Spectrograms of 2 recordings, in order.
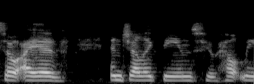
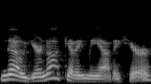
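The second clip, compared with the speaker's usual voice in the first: mock-angry tone, quieter; 2 semitones lower, 5 dB quieter than usual. Retelling what he said while he was mad, imitating someone mad. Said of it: "he was mad".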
